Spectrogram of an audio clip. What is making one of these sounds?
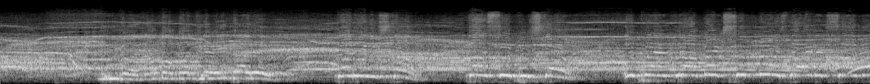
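A young man talks with animation through a microphone and loudspeakers.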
